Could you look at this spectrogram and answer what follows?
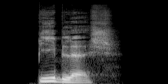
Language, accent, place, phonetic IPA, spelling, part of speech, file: German, Germany, Berlin, [ˈbiːblɪʃ], biblisch, adjective, De-biblisch.ogg
- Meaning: biblical (of, or relating to, the Bible)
